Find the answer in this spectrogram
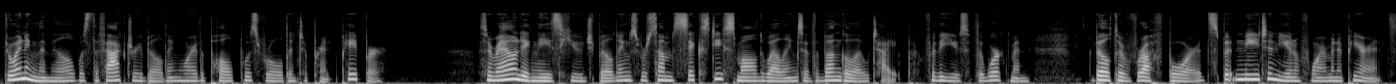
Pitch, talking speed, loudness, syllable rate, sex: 170 Hz, 190 wpm, -20 LUFS, 5.7 syllables/s, female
